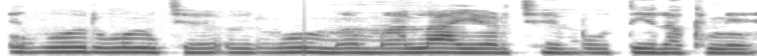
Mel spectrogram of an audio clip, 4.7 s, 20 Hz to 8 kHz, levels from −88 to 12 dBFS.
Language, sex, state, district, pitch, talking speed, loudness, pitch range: Maithili, female, Bihar, Darbhanga, 225 Hz, 140 wpm, -29 LUFS, 220-240 Hz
